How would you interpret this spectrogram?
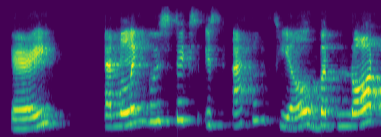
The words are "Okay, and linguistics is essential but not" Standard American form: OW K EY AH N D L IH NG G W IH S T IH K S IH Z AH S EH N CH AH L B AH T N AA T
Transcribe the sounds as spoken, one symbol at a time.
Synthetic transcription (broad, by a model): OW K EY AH N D L IH NG G W IH S T IH K S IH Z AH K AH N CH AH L B AH T N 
